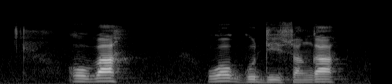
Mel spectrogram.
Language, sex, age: Venda, male, 26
